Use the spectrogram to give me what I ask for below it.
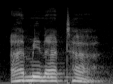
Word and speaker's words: Aminata: Aminata, four syllables. It's really not that hard.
